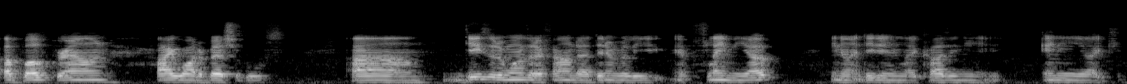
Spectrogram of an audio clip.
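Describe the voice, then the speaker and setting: A young man talking casually in a personal vlog, rambling with lots of fillers and restarts. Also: on the low side. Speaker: vlogger. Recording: roomy, distant, dull lo-fi sound.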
